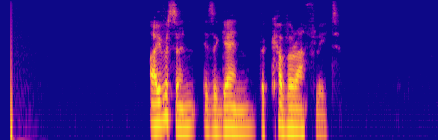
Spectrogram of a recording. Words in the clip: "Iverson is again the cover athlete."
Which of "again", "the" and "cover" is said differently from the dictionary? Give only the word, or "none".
none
